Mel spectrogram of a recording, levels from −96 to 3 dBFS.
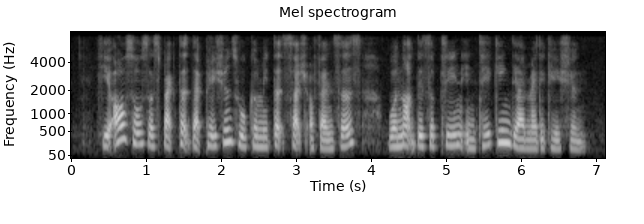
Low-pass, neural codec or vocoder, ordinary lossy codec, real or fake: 7.2 kHz; autoencoder, 48 kHz, 128 numbers a frame, DAC-VAE, trained on Japanese speech; none; fake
